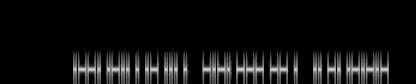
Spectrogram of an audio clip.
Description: Morse code, heard as a keyed tone, about 50 wpm, 700 Hz. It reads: PLEASE COME IN.
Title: Sentences from Top 1500 Words 50wpm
